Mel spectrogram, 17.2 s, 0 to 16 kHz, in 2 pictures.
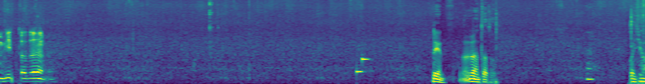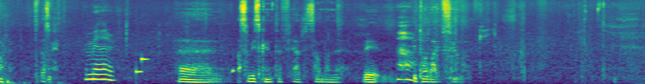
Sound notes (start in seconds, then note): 4.7 camera beeps; 10.4 camera beeps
